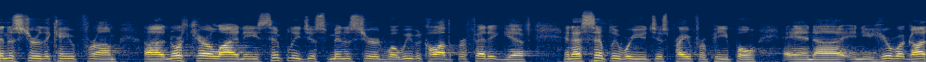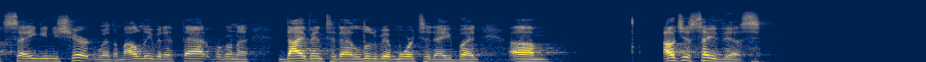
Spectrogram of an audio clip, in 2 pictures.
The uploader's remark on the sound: recorded on Sunday, October 10th, 2021, during service at The Anchor Church in Rockport, Maine.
